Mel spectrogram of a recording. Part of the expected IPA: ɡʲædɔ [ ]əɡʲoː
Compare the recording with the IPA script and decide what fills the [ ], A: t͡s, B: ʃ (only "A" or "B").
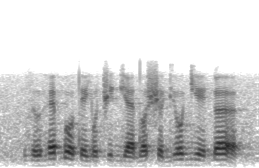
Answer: B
